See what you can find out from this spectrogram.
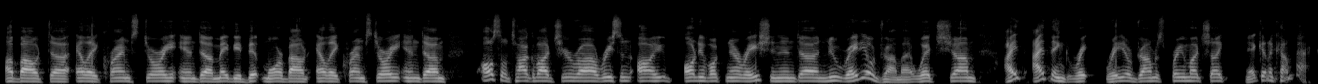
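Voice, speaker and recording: A man's voice: a little high, fairly even intonation, fairly quick, dry recording. A man hosting a show, reading plugs and introductions in a wordy way, sometimes stumbling over his words. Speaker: show host. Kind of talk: ad reads and interview hosting.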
